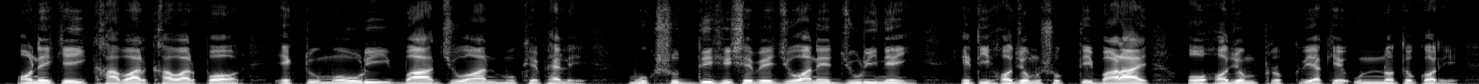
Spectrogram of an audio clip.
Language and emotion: Bengali, neutral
